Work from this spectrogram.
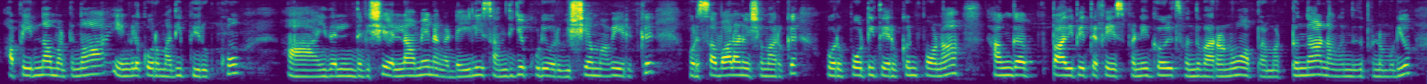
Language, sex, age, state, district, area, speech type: Tamil, female, 18-30, Tamil Nadu, Tiruppur, rural, spontaneous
